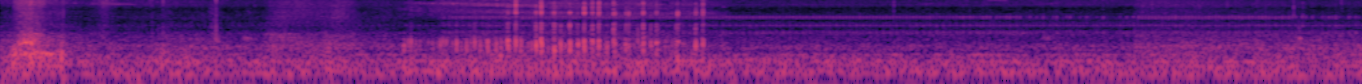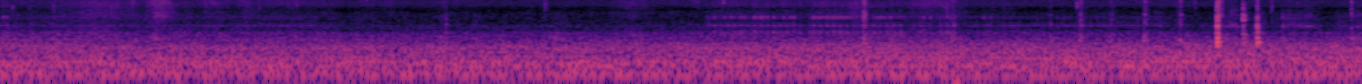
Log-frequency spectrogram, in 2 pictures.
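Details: Michael, a father cat from a stray family taken in by a household, snoring deeply while asleep, past ordinary breathing into full snores; soft low rasping breaths under a steady indoor hum, with a brief rustle near the third second.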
